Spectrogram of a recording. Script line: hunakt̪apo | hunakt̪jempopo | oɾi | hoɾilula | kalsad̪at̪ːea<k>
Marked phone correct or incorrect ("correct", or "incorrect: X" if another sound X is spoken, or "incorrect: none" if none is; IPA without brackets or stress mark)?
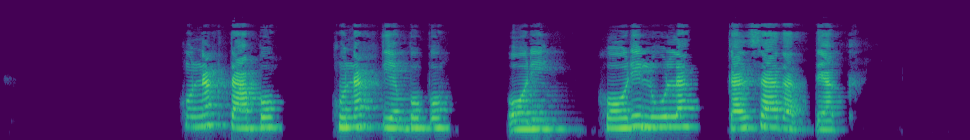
correct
